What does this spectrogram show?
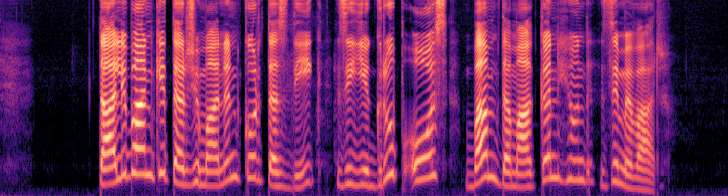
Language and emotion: Kashmiri, neutral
